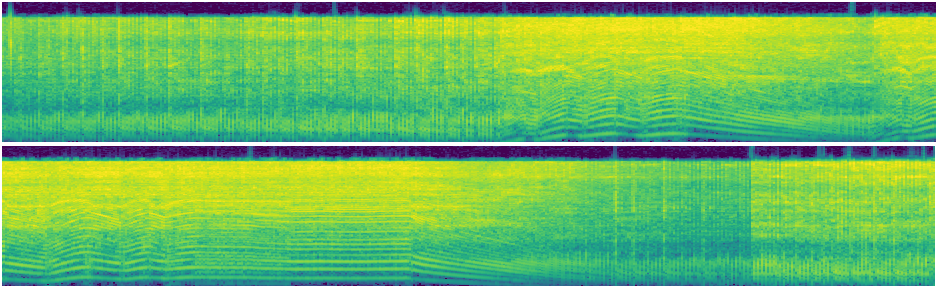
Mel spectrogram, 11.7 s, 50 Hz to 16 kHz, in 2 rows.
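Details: Rebuilt Husqvarna 262XP two-stroke chainsaw breaking in, compression up, bucking dry, partly rotten pine: howl sweeps up and down as saw digs in and frees up, crisp, no bogging; strong, healthy cutting.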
